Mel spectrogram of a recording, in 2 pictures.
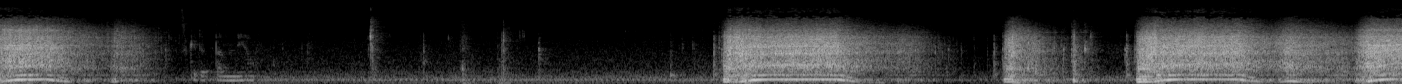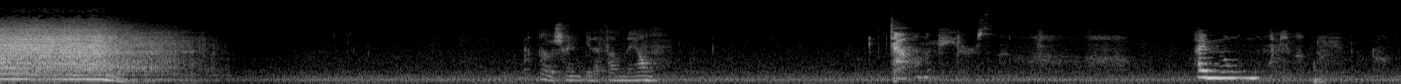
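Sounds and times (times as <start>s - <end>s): blender motor grinding ice: 0.0s - 1.7s, 7.2s - 10.7s, 11.3s - 16.2s.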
